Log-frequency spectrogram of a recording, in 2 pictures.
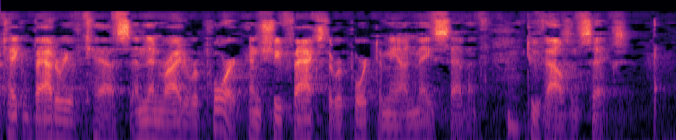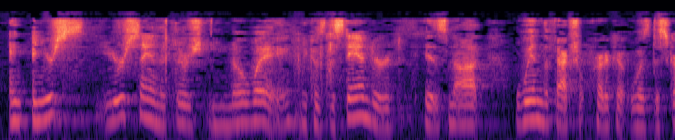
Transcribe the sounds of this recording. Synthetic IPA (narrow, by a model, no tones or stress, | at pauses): tʰeɪkɨbæ̰ɾə˞iʌv̥tʰɛ̰stsɨ̰̃nðɨ̃nɹaɪɾɨɹɨpʰɔɹɾɨ̃nʃifæk̚sðɨɹɨpʰɔɹtʰɨmiɨ̰̃nmḛɪsɛ̰vɨ̰̃nθ | tʰʉθa̰ʊz̃n̩d̥sɪ̰ks | ɨ̃ɨ̃njə˞s | jə˞seɪɪ̃ŋðɨt̪̚ðə˞z | noʊweɪ | bɨkʰʌzðɨstæ̃ndə˞ɾ | ɪznət̚ | wɨ̃nðəfæk̚t͡ʃul̩ˠpʰɹ̥ɛɾɨkɨ̰ʔwʌzdɨsk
